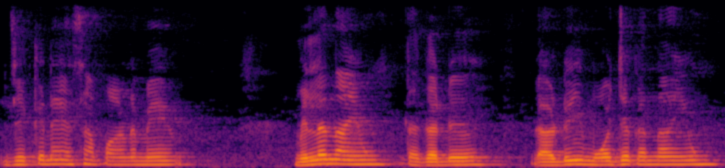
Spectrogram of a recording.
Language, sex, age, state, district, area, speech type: Sindhi, female, 45-60, Maharashtra, Thane, urban, spontaneous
